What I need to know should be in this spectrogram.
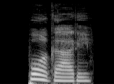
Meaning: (adjective) 1. civil, civic 2. civilian, civil (non-military); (noun) ellipsis of polgári iskola; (adjective) Of, from, or relating to Polgár; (noun) A person from Polgár
- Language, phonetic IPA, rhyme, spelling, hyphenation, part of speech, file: Hungarian, [ˈpolɡaːri], -ri, polgári, pol‧gá‧ri, adjective / noun, Hu-polgári.ogg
